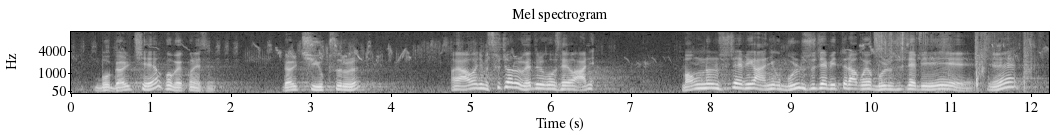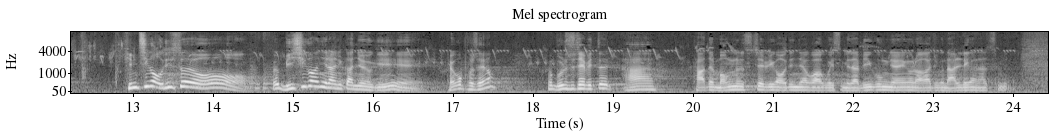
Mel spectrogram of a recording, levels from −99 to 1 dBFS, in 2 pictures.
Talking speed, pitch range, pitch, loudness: 290 characters per minute, 115-175 Hz, 140 Hz, -16 LUFS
